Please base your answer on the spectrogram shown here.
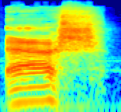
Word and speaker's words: Asch: to talk about something called the ash conformity experiment ash is spelled asch the ash conformity experiments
